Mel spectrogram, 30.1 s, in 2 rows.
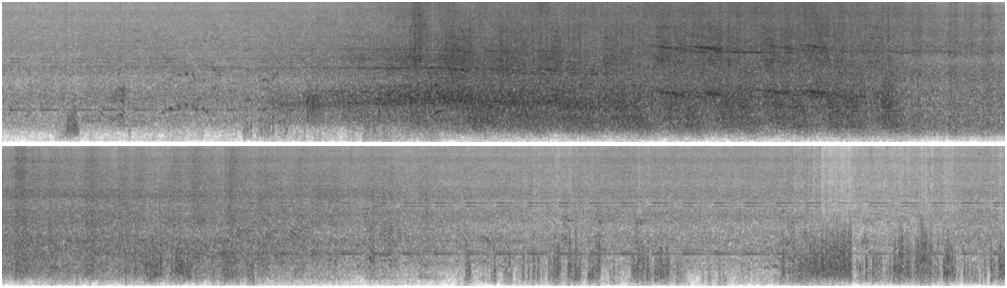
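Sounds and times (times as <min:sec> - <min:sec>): electric train passing at speed: 0:00.0 - 0:30.0
thin wheel squeal: 0:09.8 - 0:12.7.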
